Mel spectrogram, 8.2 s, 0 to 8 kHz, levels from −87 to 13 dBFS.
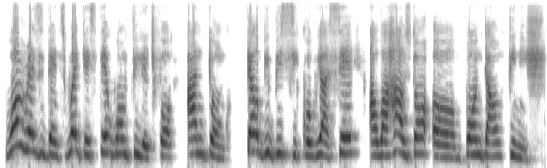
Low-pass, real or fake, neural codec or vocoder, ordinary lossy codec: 7.2 kHz; fake; vocoder, 22.05 kHz, 80 mel bands, WaveNeXt; none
